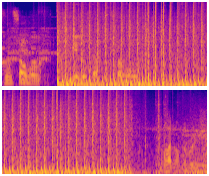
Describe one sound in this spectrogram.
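A gun fires in a rapid, rattling burst.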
